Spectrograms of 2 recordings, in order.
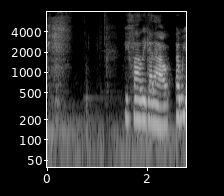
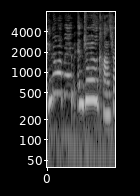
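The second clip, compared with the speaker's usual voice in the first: husband's voice; 11 semitones higher, faster than usual. Retold or imitated. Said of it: "He's like".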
